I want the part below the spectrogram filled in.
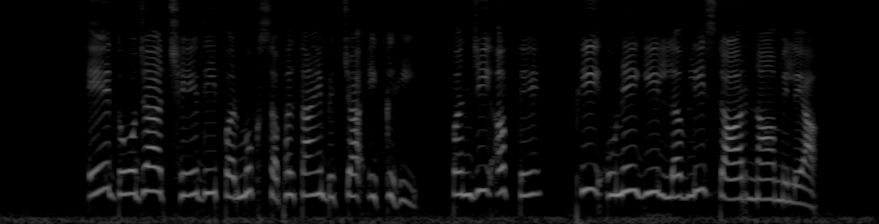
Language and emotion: Dogri, neutral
